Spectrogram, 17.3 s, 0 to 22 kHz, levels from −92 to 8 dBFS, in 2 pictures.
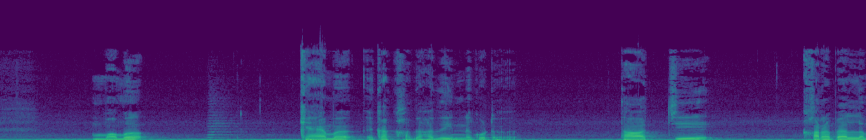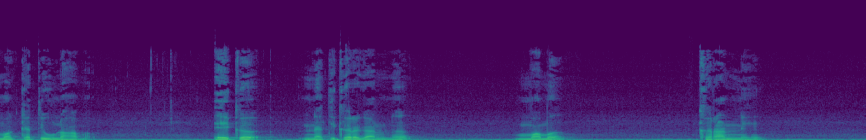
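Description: At 15.56 s to 15.59 s the speech has a brief smeared, noisy and phasey patch, the mark of AAC frame loss with concealment. About 20 ms of coded audio went missing, which fits two lost frames of the short kind used by low-delay AAC, likely AAC-ELD here. The decoder rebuilt the gap from the preceding spectrum with randomised phase, so the sound blurs rather than dropping out, then picks up again.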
